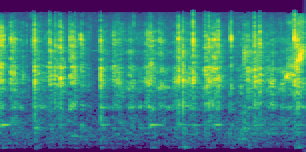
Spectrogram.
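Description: Urea is stirred into the water phase of a rose hand cream in a bowl, a close, uneven scraping and clinking of a utensil against the bowl in quick repeated strokes, with no voices.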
